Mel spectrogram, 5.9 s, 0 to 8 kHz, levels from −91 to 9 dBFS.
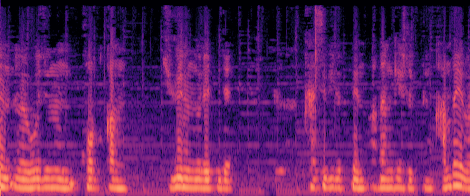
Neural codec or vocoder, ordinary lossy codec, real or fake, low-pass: none; MP3, 48 kbps; real; 7.2 kHz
